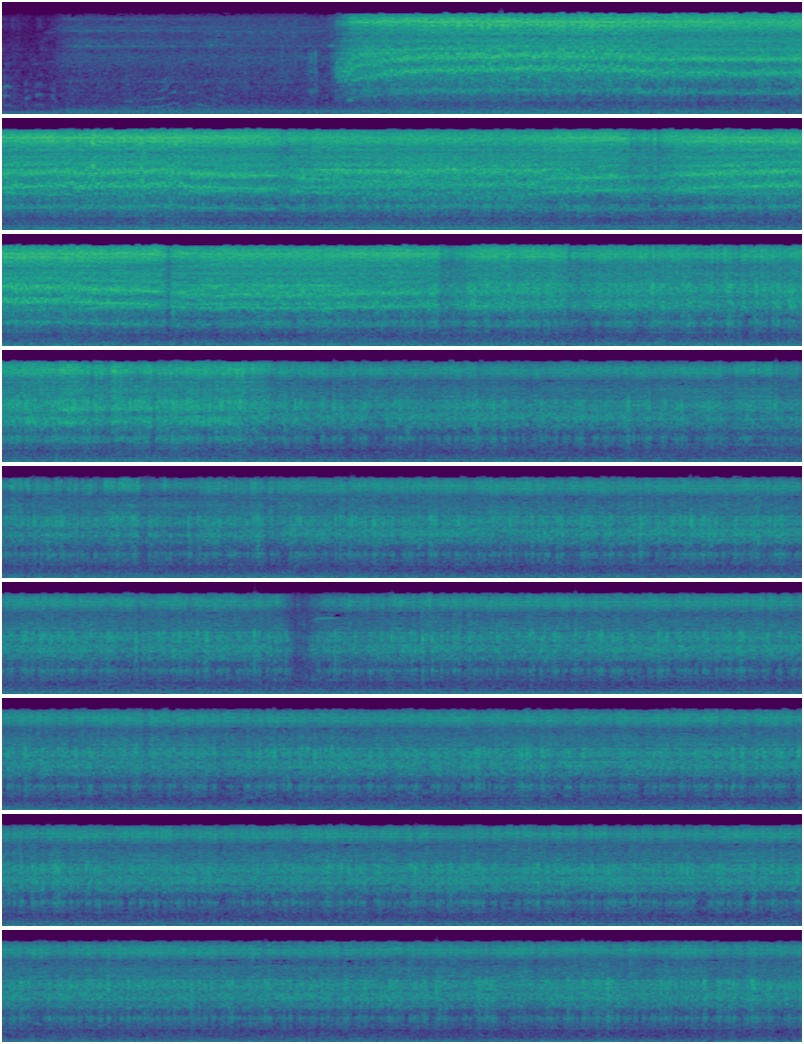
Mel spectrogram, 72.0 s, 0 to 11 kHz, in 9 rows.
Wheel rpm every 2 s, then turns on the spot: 0, 10, 150, 160, 160, 160, 160, 160, 160, 160, 160, 160, 160, 120, 70, 70, 70, 70, 70, 70, 70, 50, 70, 70, 70, 70, 70, 70, 70, 70, 70, 70, 70, 70, 70, 70.
none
